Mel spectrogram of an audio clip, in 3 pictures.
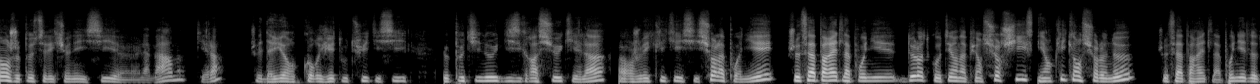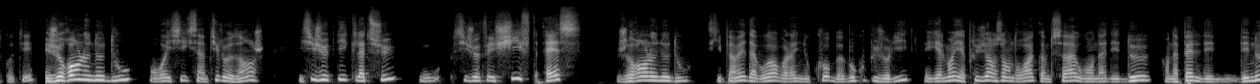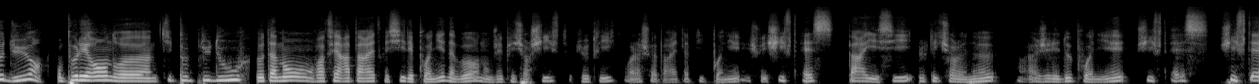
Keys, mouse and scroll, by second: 0.9 click, 1.4 click, 3.6 click, 4.0 scroll up 2, 5.1 click, 6.1-7.5 drag, 10.9-12.9 shift+drag, 18.5 shift+s, 19.1 click, 19.5 click, 21.7 middle click, 22.7 click, 26.1 click, 27.0 middle click, 30.8-32.0 shift+drag, 33.4 s, 34.3 shift+click, 35.0 shift+click, 35.9 click, 37.3 click, 37.3 shift+s.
